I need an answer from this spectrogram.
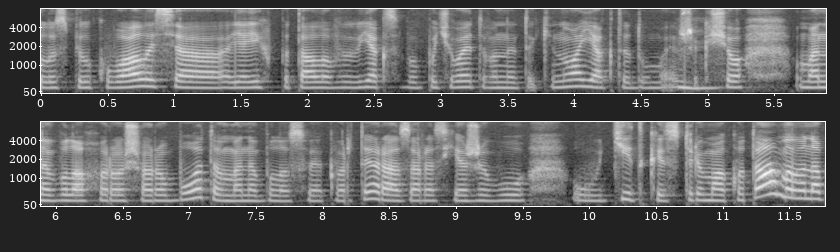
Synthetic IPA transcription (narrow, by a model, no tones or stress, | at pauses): ɔlˠɪspʲilˠkʊʋɑlˠɪsʲɐjajixpɪt̪ɑlˠɐʋjɐksɔbɪpɔt͡ʃʊʋɑjet̪ɛʋɔnɪt̪ɐkʲinuɐjakt̪ɪd̪umɐjḛʃjɐkʃt͡ʃɔmɛnɛbʊlˠɑxɔɾɔʃɐɾɔbɔt̪ɐwmɛnɛbʊlˠɑsʋɔjakʋɐrt̪ɪɾɐːzɑɾɐsjaʒɪʋuutʲit̪kɪst̪ɾʲɔmɑkɔt̪ɑmɪʋɔnɑ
